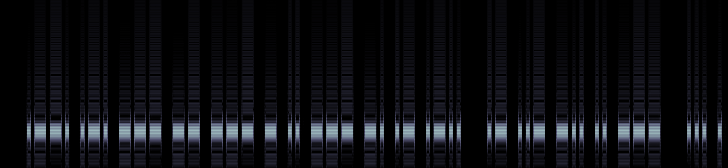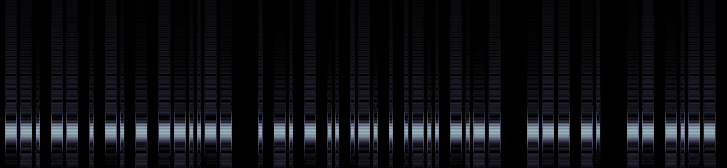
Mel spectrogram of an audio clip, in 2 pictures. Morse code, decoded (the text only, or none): PROMOTIONAL AUDIO SEGMENT, ENTIRELY ON MY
